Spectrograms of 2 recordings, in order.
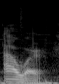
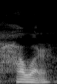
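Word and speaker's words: hour: একটু খেয়াল করো, অ্যান আওয়ার উচ্চারণটা কিন্তু নট হাওয়ার, এটা কিন্তু হাওয়ার না, এটা হচ্ছে আওয়ার।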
